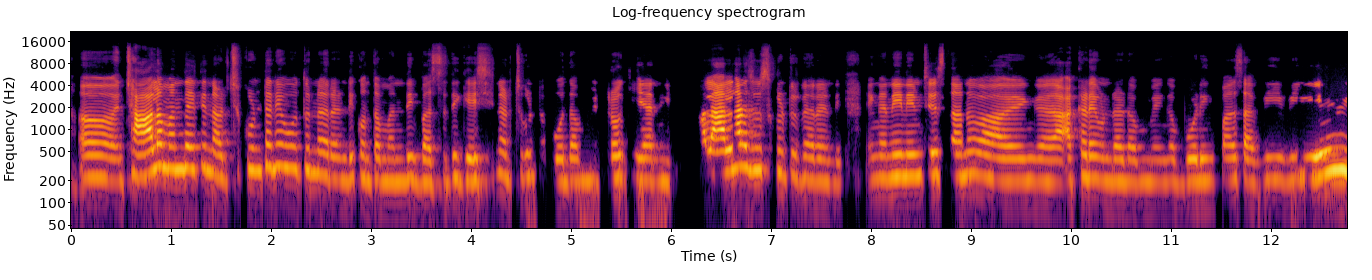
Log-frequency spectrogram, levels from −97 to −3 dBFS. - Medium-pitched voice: No, high, 220 Hz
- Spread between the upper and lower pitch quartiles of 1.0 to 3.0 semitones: No, average, 3.4 semitones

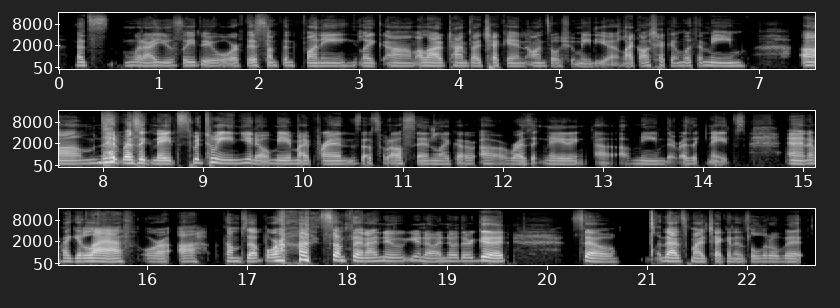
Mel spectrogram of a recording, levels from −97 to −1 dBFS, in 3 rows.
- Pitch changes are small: Yes, narrow, 2.2 semitones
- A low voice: No, medium, 165 Hz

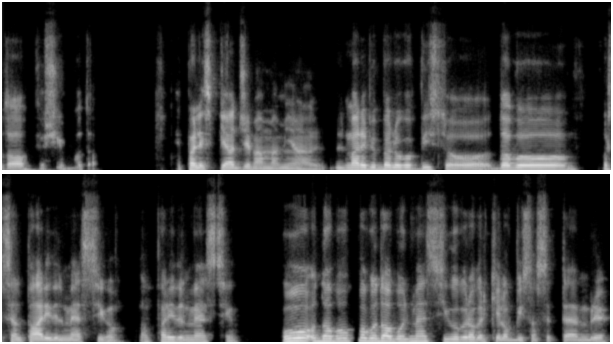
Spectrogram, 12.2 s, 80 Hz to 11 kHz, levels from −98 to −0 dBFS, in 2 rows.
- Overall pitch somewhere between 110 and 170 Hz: Yes, low, 135 Hz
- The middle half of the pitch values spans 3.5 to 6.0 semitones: No, average, 2.8 semitones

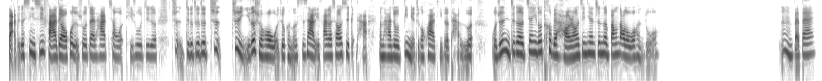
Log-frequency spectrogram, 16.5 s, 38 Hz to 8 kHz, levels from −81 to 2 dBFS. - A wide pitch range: No, average, 3.1 semitones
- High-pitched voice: Yes, high, 205 Hz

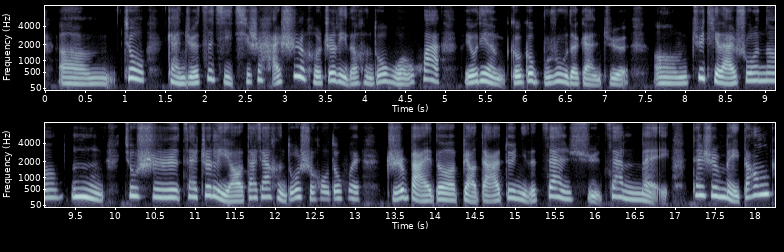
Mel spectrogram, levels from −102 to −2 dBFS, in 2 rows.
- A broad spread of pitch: Yes, wide, 6.6 semitones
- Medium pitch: No, high, 205 Hz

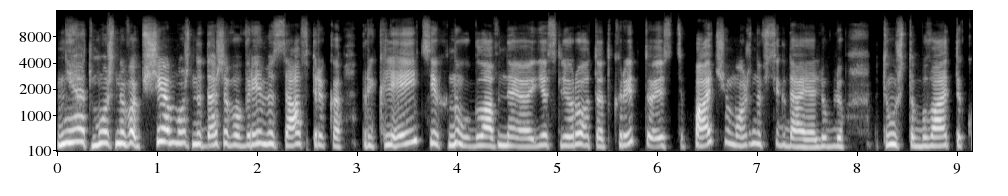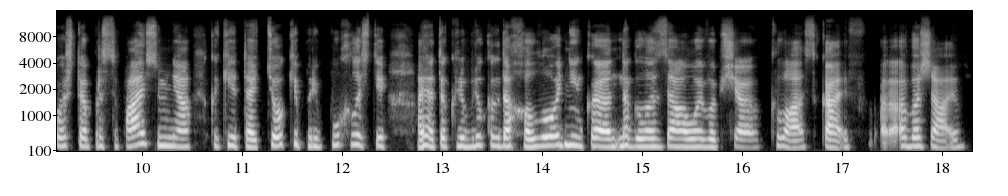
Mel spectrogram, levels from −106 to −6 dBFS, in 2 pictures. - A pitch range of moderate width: Yes, average, 3.2 semitones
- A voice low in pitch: No, high, 225 Hz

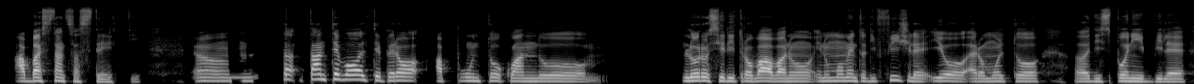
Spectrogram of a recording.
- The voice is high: No, medium, 150 Hz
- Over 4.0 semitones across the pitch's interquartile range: No, average, 2.7 semitones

